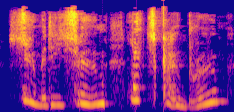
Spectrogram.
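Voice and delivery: high, loud squealing chant; squealed. A narrator's reading. Witch squealing at her broom to go. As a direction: squeal it with glee. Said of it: "she squealed".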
